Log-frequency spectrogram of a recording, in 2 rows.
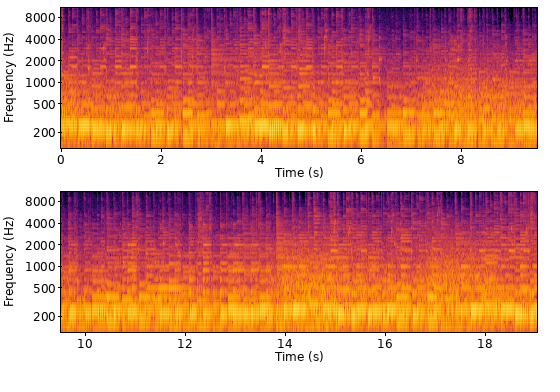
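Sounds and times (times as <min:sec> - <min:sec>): acoustic guitar music: 0:00.0 - 0:19.0
deep low end: 0:07.2 - 0:10.0, 0:13.5 - 0:19.0.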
